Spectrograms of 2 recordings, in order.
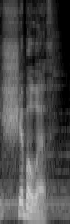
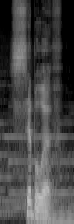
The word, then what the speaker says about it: Shibboleth: If he answered no, they would tell him, "Say Shibboleth." If he was from Ephraim, he would say Sibboleth, because he couldn't pronounce it right, and they'd grab him and kill him there at the Jordan Fords.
